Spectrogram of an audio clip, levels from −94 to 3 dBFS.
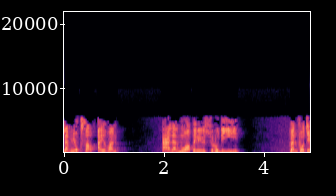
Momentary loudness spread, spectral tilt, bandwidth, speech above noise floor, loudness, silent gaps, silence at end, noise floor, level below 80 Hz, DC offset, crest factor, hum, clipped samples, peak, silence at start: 7 LU; -7.5 dB/octave; 6 kHz; 53 dB; -22 LUFS; none; 0 s; -76 dBFS; -54 dBFS; under 0.1%; 22 dB; none; under 0.1%; -2 dBFS; 0 s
